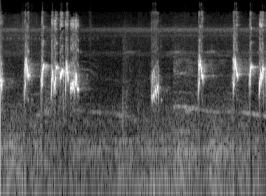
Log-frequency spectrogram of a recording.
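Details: Red-whiskered bulbul competition song: a rapid run of bright, slurred whistled notes, a pause, then shorter warbled phrases returning every second or so.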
